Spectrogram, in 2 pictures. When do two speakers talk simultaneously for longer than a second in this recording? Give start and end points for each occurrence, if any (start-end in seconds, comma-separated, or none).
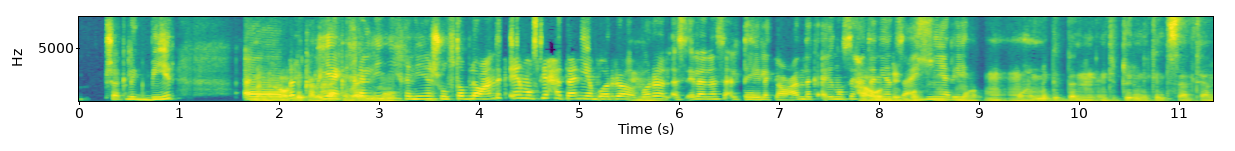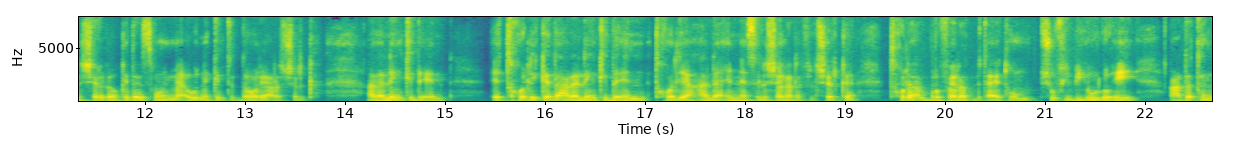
1.7-3.3, 7.7-9.0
